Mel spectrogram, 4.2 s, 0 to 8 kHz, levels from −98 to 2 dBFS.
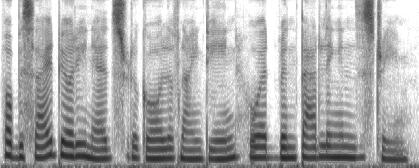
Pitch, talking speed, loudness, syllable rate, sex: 185 Hz, 230 wpm, -20 LUFS, 5.4 syllables/s, female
